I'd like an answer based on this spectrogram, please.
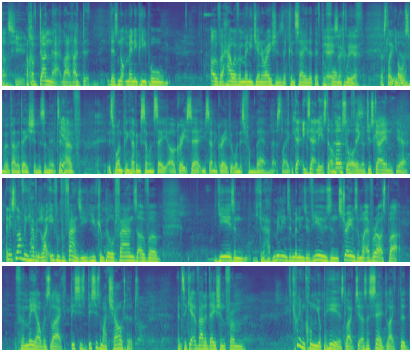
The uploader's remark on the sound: in a hotel bar in central London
